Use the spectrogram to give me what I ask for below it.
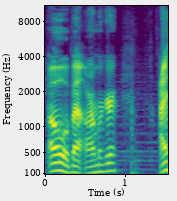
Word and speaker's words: Armiger: Armiger. Armiger. Armiger.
